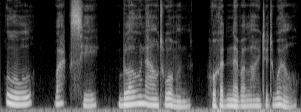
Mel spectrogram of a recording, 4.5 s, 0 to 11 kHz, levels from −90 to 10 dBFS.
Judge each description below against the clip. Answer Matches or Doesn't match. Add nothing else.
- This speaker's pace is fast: Doesn't match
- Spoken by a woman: Matches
